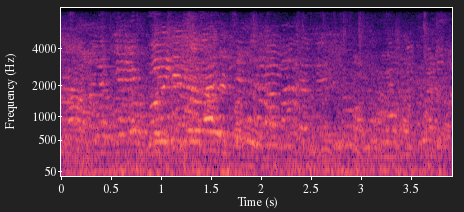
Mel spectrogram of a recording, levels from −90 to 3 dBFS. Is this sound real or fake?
real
